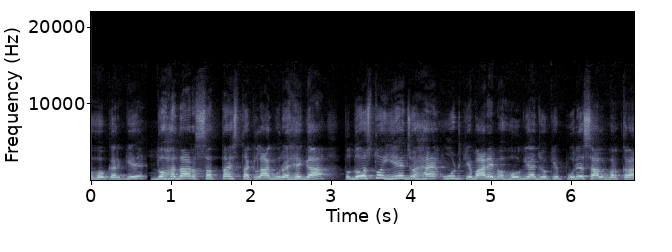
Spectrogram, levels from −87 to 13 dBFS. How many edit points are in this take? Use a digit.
0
